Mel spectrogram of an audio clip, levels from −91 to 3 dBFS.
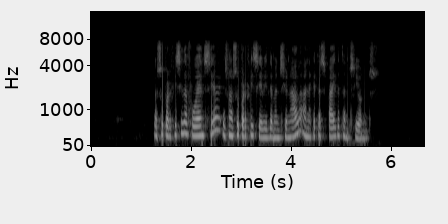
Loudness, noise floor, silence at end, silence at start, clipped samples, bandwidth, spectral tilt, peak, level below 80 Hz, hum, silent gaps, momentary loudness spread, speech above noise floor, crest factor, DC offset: -44 LUFS; under -90 dBFS; 1 s; 1.25 s; under 0.1%; 8 kHz; -5 dB/octave; -28 dBFS; -76 dBFS; none; none; 10 LU; over 47 dB; 18 dB; under 0.1%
